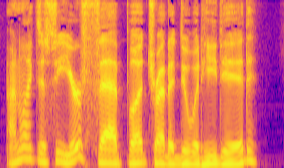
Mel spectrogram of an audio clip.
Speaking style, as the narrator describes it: so pissed off that I sarcastically said

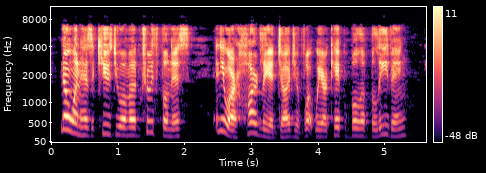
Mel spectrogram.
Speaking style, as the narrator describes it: Aunt Mattie said sharply

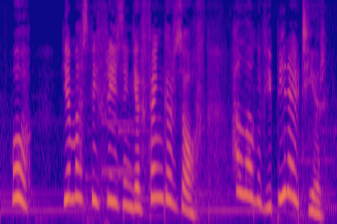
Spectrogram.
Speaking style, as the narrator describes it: Mary exclaimed

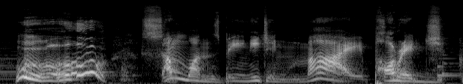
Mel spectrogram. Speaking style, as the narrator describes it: growled the Papa Bear

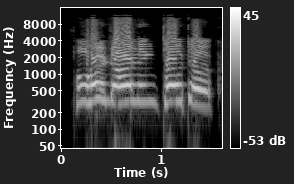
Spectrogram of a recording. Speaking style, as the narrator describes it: cried the visitor

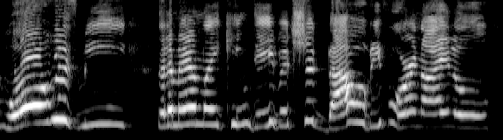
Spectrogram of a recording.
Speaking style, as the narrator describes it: Hushai cried aloud

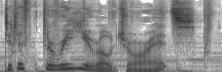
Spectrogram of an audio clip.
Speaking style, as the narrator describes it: laughed

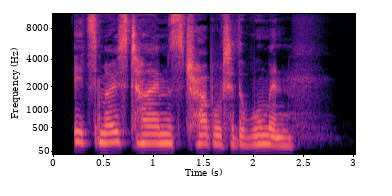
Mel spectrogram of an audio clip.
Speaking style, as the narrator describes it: Ria answered, sighing

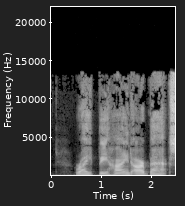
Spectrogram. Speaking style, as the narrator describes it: Leo breathed

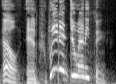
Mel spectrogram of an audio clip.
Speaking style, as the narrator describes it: Jeffrey squealed

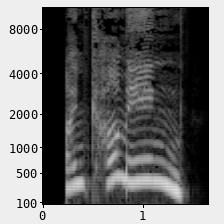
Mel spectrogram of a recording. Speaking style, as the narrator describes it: yelled as the pounding redoubled

